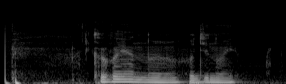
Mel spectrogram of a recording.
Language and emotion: Russian, neutral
